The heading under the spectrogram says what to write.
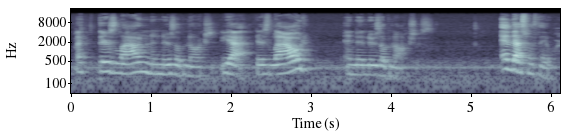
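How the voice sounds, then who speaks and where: A young woman casually telling an anecdote in a chatty, animated, sarcastic way, stretching words for emphasis. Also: medium pitch, normal speed. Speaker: storytime vlogger. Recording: roomy echo, noticeable background noise.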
